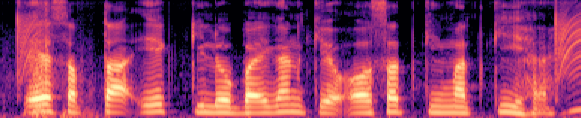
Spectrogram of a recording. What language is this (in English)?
Maithili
